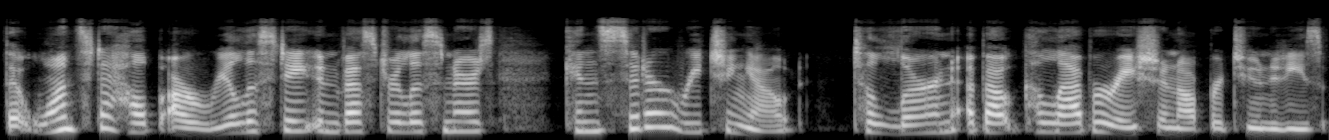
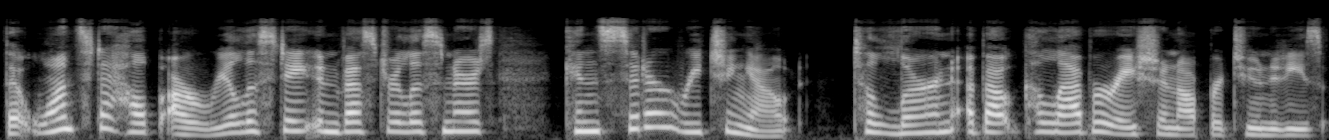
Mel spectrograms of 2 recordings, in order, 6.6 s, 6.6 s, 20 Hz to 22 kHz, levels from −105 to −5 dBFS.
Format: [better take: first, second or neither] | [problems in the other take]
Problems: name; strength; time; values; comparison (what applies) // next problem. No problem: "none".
second | thin; somewhat; fading below 300 Hz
